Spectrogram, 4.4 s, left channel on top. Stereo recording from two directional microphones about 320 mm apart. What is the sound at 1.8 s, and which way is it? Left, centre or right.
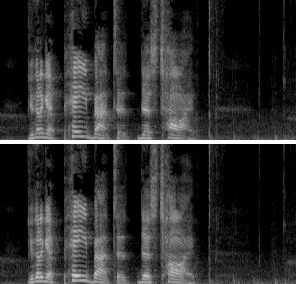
Speech, centre.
